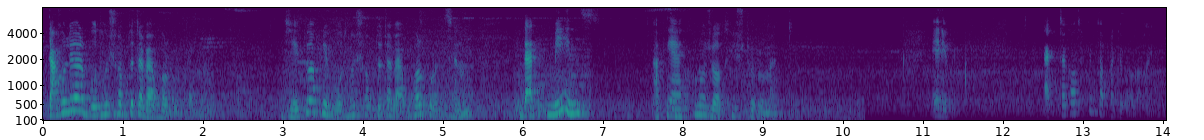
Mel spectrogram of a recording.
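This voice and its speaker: An actress as a teasing, romantic late-night caller. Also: female voice, mid-range voice, big pitch swings, moderate pace, pauses often, background noise, lightly acted. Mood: playful, flirting. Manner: teasing, talkative, musing. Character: flirtatious, bold, playful romantic woman calling late at night. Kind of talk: Bangla TV drama dialogue.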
